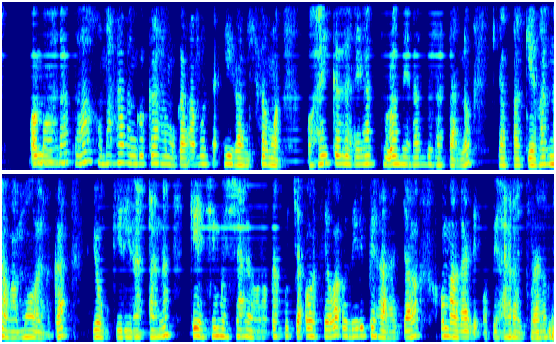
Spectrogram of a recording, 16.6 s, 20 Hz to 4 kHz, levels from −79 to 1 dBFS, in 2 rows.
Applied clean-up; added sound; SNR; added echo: neural mask model DeepFilterNet 3.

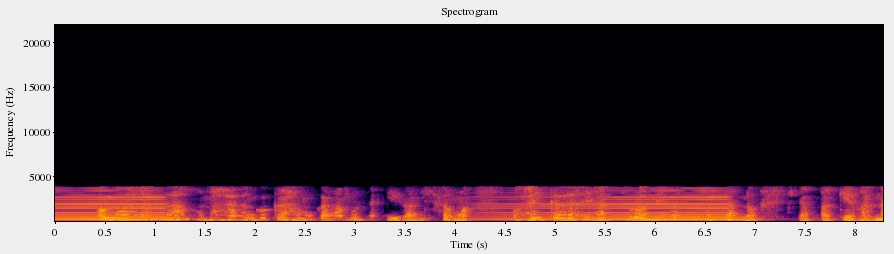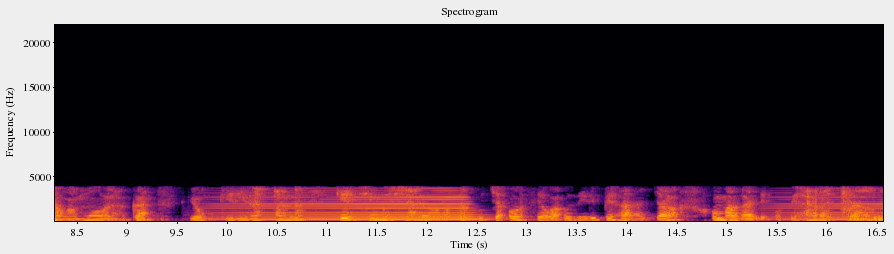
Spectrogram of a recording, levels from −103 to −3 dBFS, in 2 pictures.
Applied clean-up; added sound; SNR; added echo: none; Bowed string instrument; 4 dB; reverberation time 0.3 s.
